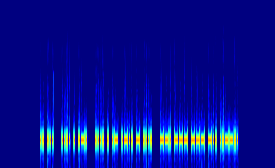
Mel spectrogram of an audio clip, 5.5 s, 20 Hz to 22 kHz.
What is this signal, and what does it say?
Morse code, heard as a keyed tone, about 50 wpm, 700 Hz. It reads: IS HER HEALTH GOOD?
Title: Sentences from Top 1000 Words - Review Part 3 - 50wpm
